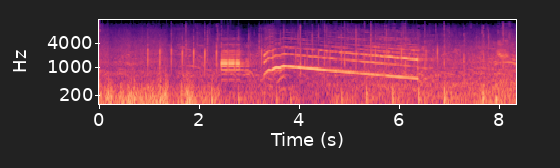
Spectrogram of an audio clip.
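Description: A siren that climbs quickly to a peak and then falls slowly and steadily in a single long wail before cutting off, with a brief held horn-like tone just before it, over crowd chatter along a street parade route.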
